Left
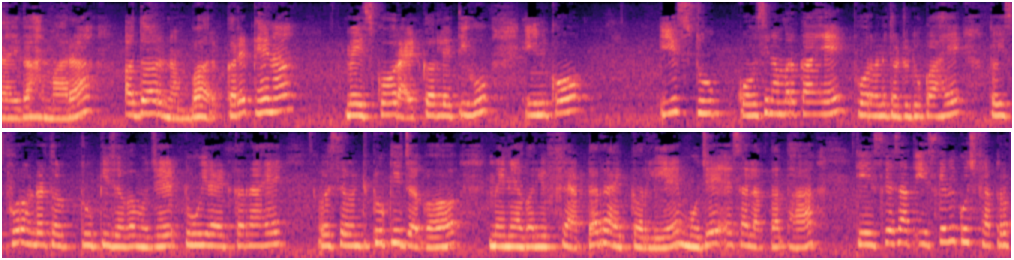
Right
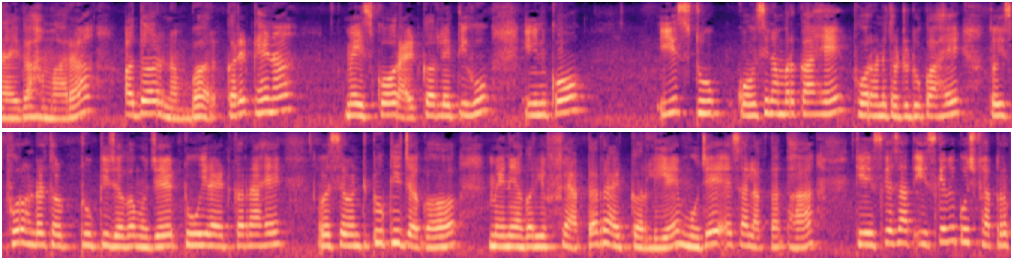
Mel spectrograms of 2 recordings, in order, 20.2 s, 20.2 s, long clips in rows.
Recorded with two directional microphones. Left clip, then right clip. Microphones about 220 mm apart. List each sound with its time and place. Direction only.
0.0 s a woman's voice: 40° right (ahead or behind)
6.6 s a woman's voice: 45° right (ahead or behind)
